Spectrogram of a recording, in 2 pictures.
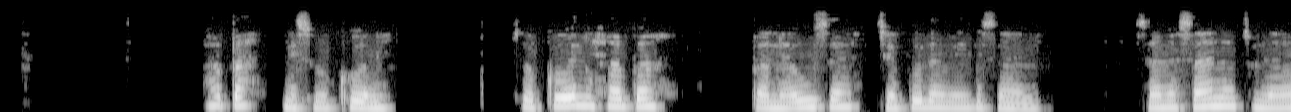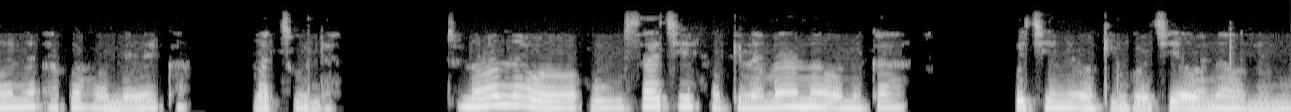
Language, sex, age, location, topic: Swahili, female, 36-49, Nakuru, finance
